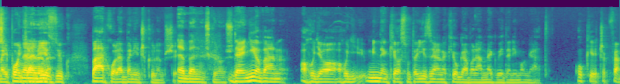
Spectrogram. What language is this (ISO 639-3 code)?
hun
